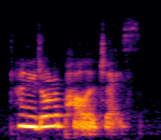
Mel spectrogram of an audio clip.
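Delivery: ordinary delivery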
